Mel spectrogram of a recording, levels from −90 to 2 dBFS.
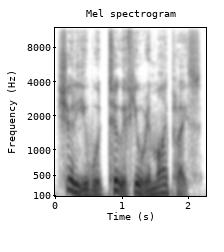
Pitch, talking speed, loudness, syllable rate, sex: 125 Hz, 265 wpm, -18 LUFS, 6.6 syllables/s, male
